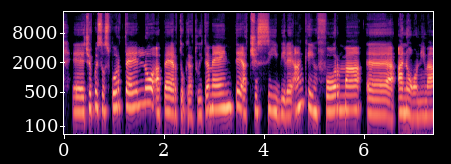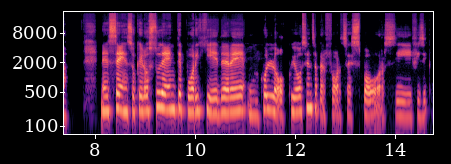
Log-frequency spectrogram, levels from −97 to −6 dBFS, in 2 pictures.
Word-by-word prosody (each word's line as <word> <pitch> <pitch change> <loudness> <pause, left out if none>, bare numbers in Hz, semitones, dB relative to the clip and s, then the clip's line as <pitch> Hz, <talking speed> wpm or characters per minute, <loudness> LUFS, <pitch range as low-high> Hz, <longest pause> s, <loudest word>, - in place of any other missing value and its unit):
Ehm, 195 0 0
c'è 230 +4 -1
questo 235 -3 +2
sportello 260 +6 +2
aperto 190 -4 +1
gratuitamente, 225 - 0
accessibile 195 -4 0
anche 260 +2 -1
in 205 -4 -2
forma, 215 +2 +1
ehm, 175 -1 +2
anonima, 165 -4 0 0.7
nel 205 -1 -2
senso 210 -1 +4
che 205 - -4
lo 210 +1 -1
studente 225 -1 +2
può 195 -1 -2
richiedere 195 0 0
un 170 -3 -13
colloquio, 200 0 -3
senza 235 +2 -2
per 170 -4 -8
forza 165 0 -7
esporsi 160 -1 -3
fisicame 165 +1 -13
200 Hz, 105 wpm, -24 LUFS, 175-225 Hz, 0.7 s, senso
